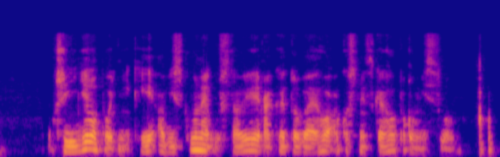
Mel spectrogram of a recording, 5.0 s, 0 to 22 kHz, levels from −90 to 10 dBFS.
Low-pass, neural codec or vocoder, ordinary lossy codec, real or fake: 9.9 kHz; vocoder, 22.05 kHz, 80 mel bands, WaveNeXt; AAC, 64 kbps; fake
